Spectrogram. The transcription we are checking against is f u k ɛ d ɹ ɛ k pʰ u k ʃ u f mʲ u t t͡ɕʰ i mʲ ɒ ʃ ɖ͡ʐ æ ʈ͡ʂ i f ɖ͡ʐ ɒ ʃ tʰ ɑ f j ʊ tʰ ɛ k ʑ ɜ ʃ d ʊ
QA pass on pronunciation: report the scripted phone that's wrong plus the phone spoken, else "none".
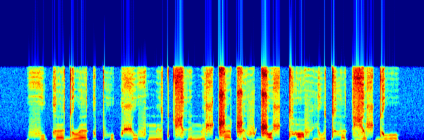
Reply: none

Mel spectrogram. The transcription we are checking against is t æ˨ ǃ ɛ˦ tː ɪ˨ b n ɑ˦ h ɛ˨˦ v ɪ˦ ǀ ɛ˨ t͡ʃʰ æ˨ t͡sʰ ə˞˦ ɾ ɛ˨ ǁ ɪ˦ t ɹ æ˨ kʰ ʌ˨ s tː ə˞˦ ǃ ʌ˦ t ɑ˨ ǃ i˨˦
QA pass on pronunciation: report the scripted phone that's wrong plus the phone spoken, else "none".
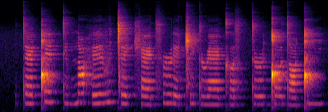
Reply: i˨˦ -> i˦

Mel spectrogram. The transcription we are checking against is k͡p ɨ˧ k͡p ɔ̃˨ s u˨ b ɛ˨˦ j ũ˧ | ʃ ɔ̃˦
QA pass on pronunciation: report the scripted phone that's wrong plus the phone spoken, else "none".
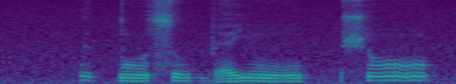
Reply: none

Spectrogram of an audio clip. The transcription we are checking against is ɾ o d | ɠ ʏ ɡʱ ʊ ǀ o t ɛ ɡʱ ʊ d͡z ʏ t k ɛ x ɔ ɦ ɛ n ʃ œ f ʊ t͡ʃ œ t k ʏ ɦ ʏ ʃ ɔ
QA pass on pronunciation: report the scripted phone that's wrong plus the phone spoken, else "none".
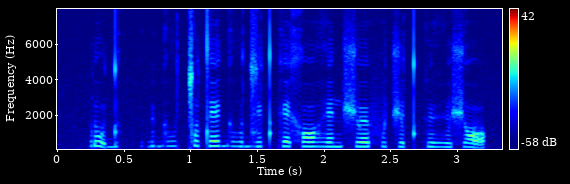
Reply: none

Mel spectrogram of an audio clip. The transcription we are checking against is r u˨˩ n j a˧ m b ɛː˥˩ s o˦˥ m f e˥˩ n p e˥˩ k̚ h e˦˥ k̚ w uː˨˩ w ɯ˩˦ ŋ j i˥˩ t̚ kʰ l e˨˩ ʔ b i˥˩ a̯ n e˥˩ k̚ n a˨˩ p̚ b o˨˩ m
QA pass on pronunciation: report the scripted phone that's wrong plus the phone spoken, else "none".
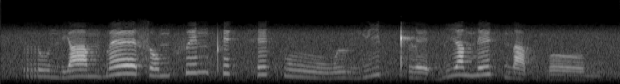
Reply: p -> pʰ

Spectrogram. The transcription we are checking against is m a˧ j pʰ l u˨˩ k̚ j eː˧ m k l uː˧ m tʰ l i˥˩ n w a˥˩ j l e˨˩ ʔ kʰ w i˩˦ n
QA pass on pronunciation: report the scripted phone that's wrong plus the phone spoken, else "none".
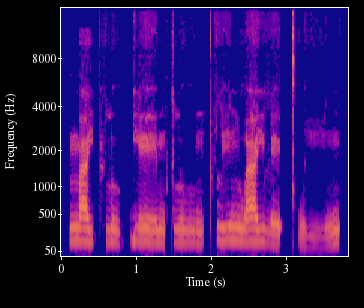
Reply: tʰ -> pʰ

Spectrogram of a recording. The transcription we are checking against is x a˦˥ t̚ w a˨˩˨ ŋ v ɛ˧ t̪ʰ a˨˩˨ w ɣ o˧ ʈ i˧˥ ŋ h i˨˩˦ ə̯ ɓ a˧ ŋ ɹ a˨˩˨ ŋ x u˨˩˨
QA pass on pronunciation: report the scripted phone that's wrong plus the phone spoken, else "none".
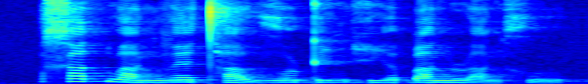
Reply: none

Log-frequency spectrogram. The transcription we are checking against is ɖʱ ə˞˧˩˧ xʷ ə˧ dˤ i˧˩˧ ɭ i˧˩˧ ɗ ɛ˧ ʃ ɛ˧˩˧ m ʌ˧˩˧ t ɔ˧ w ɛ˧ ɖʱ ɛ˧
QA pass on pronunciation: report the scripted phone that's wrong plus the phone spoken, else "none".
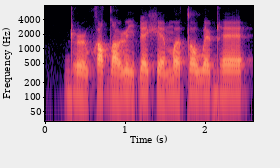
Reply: none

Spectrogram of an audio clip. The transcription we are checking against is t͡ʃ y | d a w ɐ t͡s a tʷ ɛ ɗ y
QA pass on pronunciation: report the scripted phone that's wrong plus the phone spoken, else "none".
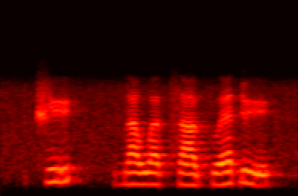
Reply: none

